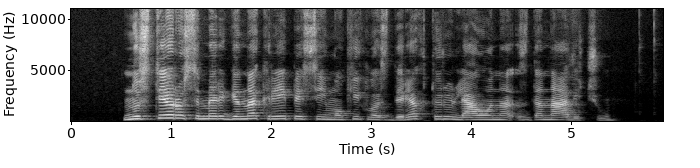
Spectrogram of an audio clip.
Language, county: Lithuanian, Tauragė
